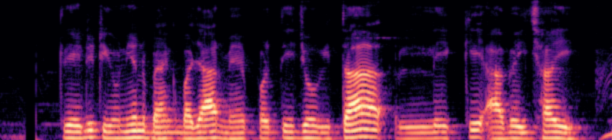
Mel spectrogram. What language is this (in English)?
Magahi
